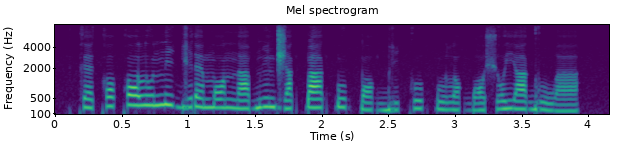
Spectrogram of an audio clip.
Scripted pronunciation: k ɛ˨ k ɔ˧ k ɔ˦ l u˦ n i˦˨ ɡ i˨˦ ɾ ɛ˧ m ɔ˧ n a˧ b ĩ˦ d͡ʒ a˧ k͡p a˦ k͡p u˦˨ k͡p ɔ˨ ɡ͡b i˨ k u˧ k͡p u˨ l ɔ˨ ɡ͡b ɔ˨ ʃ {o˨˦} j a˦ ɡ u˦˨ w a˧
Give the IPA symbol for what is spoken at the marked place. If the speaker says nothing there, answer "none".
o˨˦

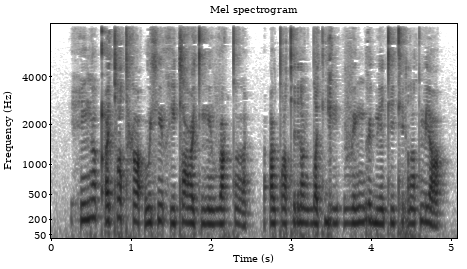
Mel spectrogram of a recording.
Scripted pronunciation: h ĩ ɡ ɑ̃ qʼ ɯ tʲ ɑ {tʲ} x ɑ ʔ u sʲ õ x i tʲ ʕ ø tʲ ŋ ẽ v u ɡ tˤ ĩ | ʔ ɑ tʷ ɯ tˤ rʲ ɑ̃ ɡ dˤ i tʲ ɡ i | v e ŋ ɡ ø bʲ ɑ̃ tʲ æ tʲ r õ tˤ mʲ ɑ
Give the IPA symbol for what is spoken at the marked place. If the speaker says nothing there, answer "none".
tˤ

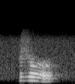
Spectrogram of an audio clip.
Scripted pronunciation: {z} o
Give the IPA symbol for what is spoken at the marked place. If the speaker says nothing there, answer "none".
z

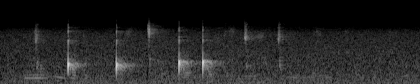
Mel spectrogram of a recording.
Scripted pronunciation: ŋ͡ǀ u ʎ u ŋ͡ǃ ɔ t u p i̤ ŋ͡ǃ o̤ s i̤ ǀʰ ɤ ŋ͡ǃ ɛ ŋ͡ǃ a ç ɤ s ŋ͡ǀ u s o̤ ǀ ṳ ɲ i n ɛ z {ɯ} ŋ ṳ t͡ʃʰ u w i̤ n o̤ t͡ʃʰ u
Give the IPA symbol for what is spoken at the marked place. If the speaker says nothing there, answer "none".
u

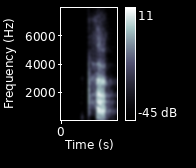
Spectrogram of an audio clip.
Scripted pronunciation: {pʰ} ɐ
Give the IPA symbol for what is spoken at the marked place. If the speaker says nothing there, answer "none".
pʰ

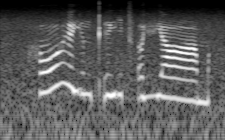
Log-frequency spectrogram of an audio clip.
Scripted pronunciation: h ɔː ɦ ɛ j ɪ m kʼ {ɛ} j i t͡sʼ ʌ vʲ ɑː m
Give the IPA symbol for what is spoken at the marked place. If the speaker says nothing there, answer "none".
ɪ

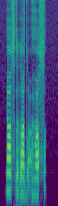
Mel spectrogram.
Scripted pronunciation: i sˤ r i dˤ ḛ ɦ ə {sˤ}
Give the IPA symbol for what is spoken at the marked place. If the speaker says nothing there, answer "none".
sˤ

